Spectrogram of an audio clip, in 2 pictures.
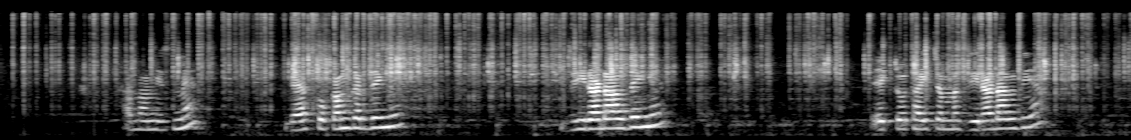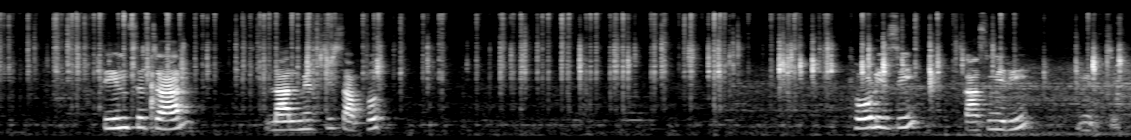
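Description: Oil sizzles and spices crackle in a hot pan.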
